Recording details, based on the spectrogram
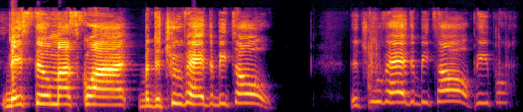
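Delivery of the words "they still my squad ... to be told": loud declaration. Real, not acted. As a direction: proclaim it loudly.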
